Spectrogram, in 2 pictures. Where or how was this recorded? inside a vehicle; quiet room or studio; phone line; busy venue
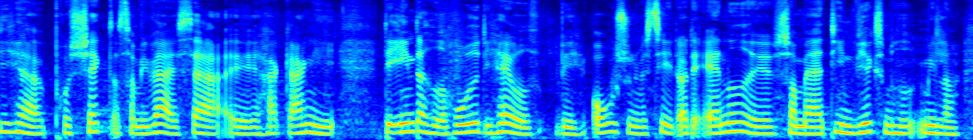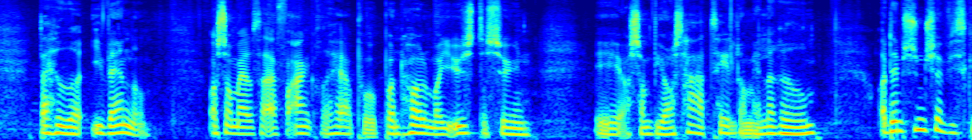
busy venue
